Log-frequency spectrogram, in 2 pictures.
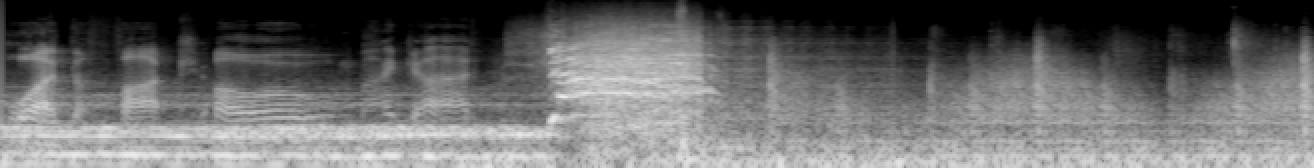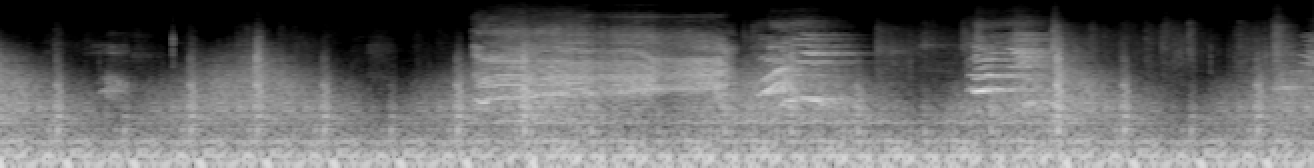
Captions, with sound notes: What the fuck? Oh my God. (screams) (screams) - Charlie. Charlie.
